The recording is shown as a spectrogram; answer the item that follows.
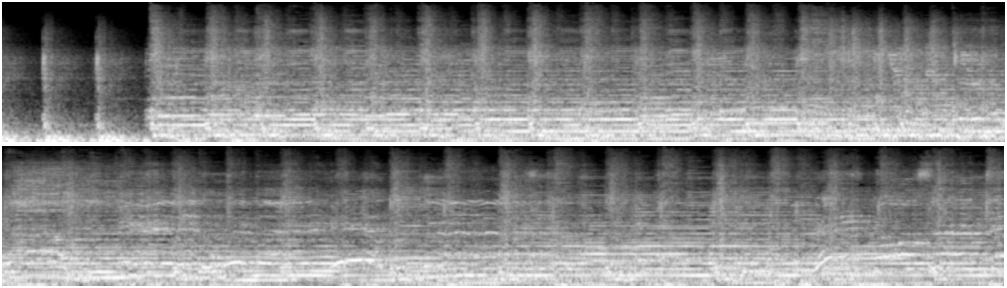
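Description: Live country band: a few sharp drum hits in the first second, then the full band with drum kit and acoustic guitar playing at a steady beat. A woman's singing voice comes back in the later seconds.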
